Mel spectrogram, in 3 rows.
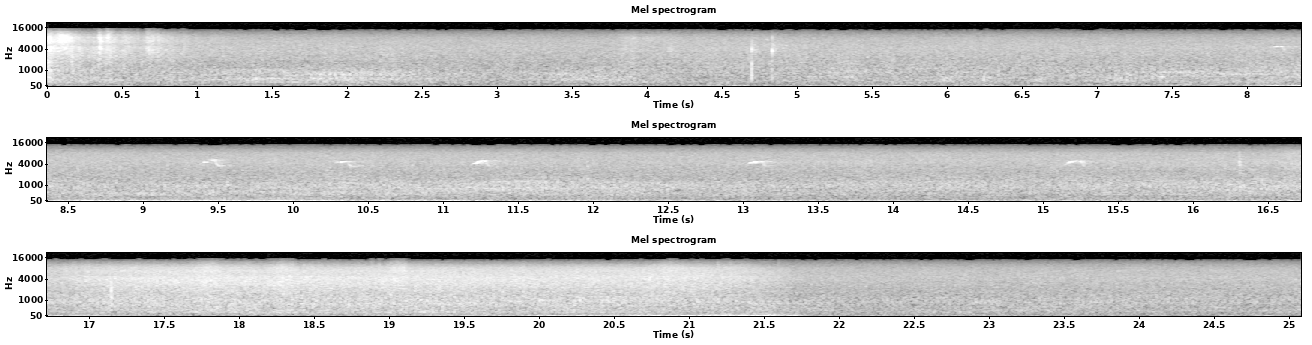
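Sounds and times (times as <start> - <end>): steady hiss: 0.0 - 25.0
bird chirping: 13.0 - 13.4.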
